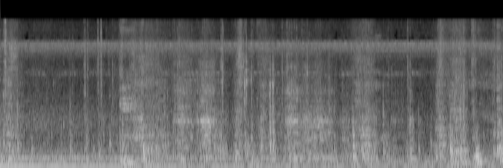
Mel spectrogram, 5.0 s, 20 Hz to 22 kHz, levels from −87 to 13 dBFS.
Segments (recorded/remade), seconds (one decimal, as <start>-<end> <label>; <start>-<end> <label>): 0.0-1.5 recorded; 1.5-2.1 remade; 2.1-4.0 recorded; 4.0-5.0 remade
